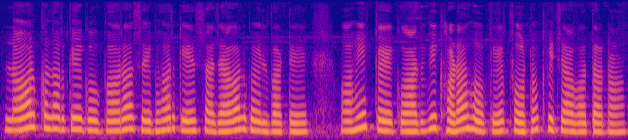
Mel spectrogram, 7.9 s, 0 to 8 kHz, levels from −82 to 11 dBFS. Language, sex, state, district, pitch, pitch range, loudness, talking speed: Bhojpuri, female, Uttar Pradesh, Gorakhpur, 210 Hz, 195-230 Hz, -14 LUFS, 135 wpm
